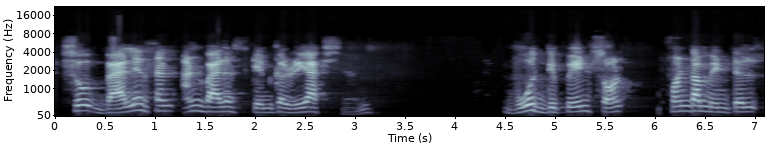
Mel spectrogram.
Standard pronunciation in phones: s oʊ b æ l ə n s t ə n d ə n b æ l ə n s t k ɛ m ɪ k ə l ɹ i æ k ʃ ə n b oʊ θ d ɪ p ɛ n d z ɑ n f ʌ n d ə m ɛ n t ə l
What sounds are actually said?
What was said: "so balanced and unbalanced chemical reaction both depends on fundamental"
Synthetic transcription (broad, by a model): s oʊ b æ l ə n s ə n d ə n b æ l ə n s t k ɛ m ɪ k ə l ɹ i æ k ʃ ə n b oʊ t d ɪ p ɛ n d s ɑ n f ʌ n d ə m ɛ n t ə l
